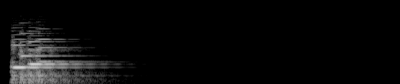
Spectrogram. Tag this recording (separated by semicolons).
games; stars; IndieDev; arcade; indiedb; video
